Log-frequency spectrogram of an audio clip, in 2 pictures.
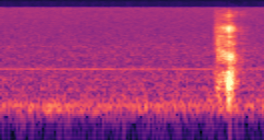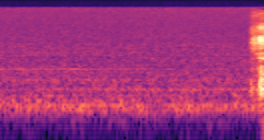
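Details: A cat gives one short, sharp cough, and a second begins as the clip ends, over quiet room noise. Cough.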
